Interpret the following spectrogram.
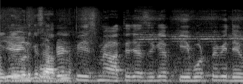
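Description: A man talking continuously: speech only.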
